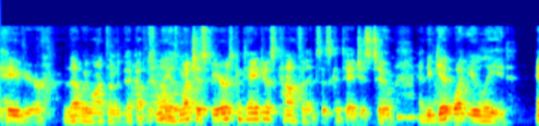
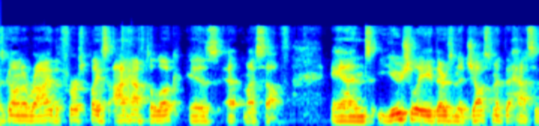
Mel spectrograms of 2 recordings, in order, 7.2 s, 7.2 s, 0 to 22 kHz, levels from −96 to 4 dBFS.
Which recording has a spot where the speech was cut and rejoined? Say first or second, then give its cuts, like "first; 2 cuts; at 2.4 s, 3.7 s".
first; 2 cuts; at 2.0 s, 5.4 s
